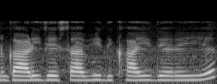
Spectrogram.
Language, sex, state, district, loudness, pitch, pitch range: Hindi, female, Jharkhand, Deoghar, -18 LUFS, 200 Hz, 195-205 Hz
